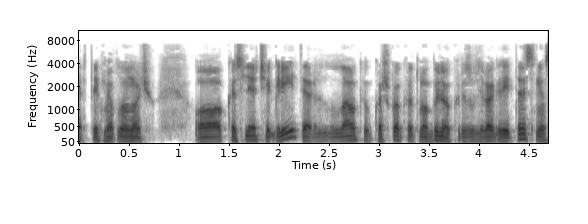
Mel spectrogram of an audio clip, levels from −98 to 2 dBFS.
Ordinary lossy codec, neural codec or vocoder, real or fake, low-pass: MP3, 32 kbps; codec, 16 kHz, 2 kbps, FreqCodec, larger model; fake; 7.2 kHz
